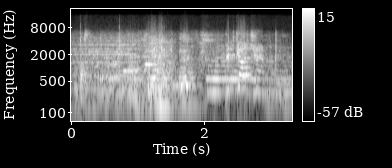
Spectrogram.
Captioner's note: gasps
